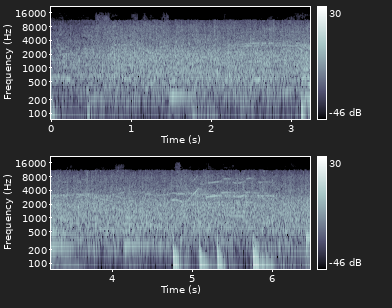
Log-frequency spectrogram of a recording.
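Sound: applause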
